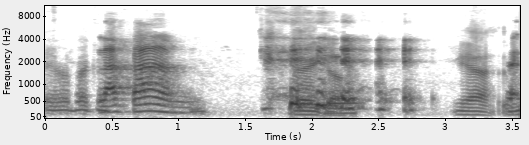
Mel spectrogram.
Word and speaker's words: La Femme: La Femme.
